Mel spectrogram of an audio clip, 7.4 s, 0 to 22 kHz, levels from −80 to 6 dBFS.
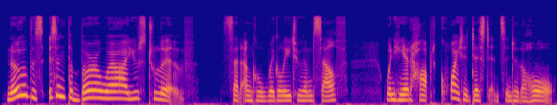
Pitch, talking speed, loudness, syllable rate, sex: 220 Hz, 200 wpm, -17 LUFS, 5.6 syllables/s, female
